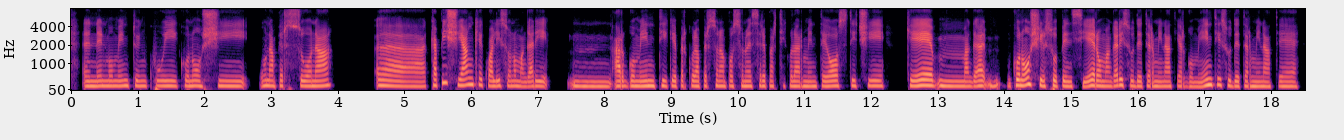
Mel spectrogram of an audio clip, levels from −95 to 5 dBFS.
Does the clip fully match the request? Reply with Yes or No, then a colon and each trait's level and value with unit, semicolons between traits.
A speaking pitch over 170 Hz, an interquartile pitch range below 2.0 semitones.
Yes: medium, 185 Hz; narrow, 1.4 semitones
